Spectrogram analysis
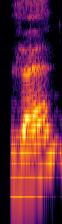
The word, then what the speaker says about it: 人: 人, this is second tone.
